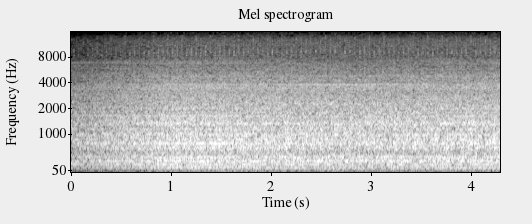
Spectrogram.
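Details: 2005 Hyundai XG350L V6, previously rough idle with codes P0350, P0300, P0302, P0305; coil swap didn't move misfire, wiring and connector repaired: steady even idle, no misses or stumbles, firing cleanly on all cylinders.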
